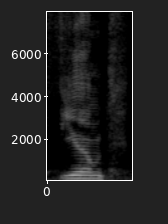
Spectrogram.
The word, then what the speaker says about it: Fume: That is spelled F-U-M, pronounced Fume.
